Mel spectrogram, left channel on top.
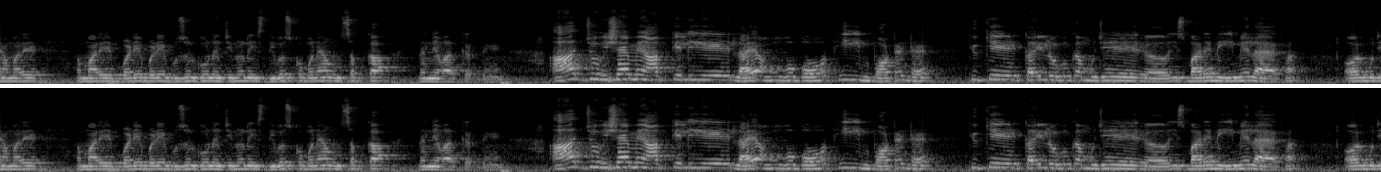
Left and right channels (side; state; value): both; identical; correlation 1.00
